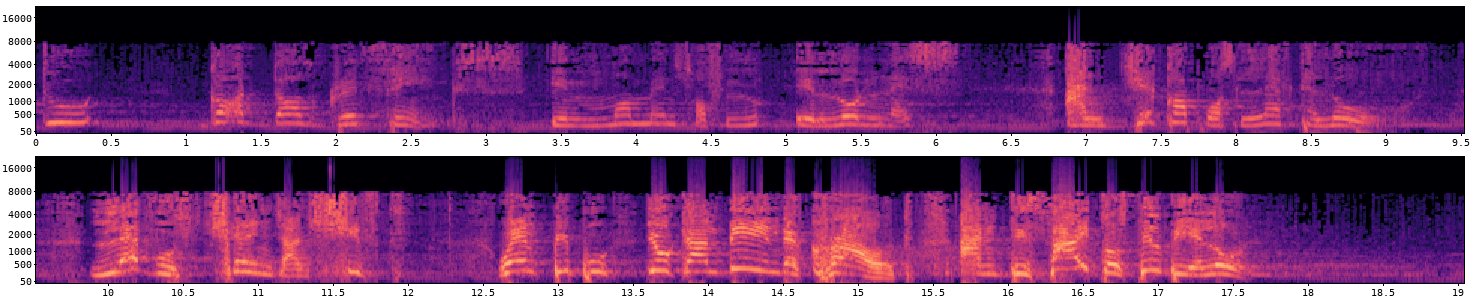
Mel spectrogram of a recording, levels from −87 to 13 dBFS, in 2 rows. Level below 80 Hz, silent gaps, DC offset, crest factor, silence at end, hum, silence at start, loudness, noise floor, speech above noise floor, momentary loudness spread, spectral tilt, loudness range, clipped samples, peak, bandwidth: -48 dBFS; none; under 0.1%; 16 dB; 1.2 s; none; 0.05 s; -12 LUFS; -45 dBFS; 31 dB; 20 LU; -2.5 dB/octave; 16 LU; 0.4%; 0 dBFS; over 20 kHz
